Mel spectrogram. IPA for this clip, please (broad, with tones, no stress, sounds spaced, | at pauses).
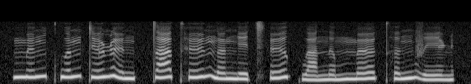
m ø˧˥ ŋ kʷʰ œ˧˥ ŋ t ø˧˥ ɳ ø˨ ŋ tː a˧˥ t̪ʰ ø˧˥ ŋ œ˨ ŋ e˨ t͡sʼ ø˧˥ ə̯ kʷ a˨ n ə˨ mː œ˧˥ t̪ʰ ə˧˥ ŋ v e˨ ɳ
